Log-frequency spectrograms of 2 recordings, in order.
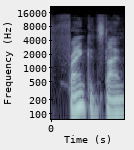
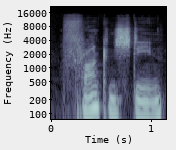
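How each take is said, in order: First: The name has its usual standard pronunciation. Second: The name has a deliberately altered pronunciation. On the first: The speaker calls it wrong. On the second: The speaker calls it right.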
